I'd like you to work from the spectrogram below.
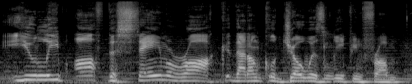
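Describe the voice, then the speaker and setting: A man's voice: a little high, animated, a little slow, fairly bright tone. A man narrating a tabletop game as game master, setting scenes dramatically. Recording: music behind the voice.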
